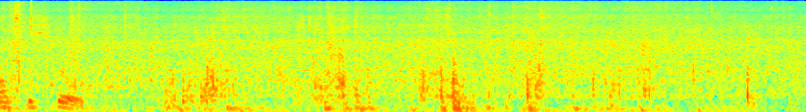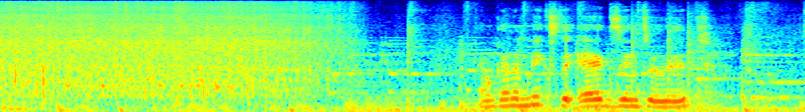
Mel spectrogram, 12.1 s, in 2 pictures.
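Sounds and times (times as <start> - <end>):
utensil scraping a pot: 0.0 - 8.5
rice sizzling in a pot: 0.0 - 8.8.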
